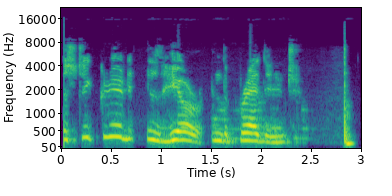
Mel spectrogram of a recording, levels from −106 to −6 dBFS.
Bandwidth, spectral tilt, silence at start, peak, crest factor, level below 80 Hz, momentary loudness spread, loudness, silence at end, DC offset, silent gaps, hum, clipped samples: 8 kHz; -6 dB/octave; 0 s; 0 dBFS; 16 dB; -54 dBFS; 9 LU; -16 LUFS; 0.05 s; under 0.1%; none; none; under 0.1%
